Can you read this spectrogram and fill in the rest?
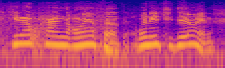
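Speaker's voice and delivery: high, loud mock know-it-all; mocking commenter. Mocking viewers who scold him for priming, high mock voice. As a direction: parody the nagging commenters. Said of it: "I don't wanna hear".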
